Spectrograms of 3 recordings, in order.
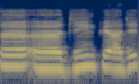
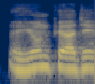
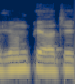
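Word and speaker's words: Jean Piaget: तो सबसे पहले हमारे पास जीन पियाजे जो हैं, योन पियाजे, इनको अगर करेक्ट हम इसको प्रोनाउंसिएशन करें तो इनको योन पियाजे जो है ना वो कहा जाता है।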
